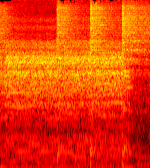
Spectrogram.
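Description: Instrumental passage of a rock song: guitar holding sustained chords with a steady bright wash over them and no drum hits, between sung lines.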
